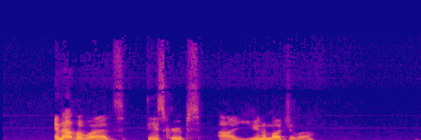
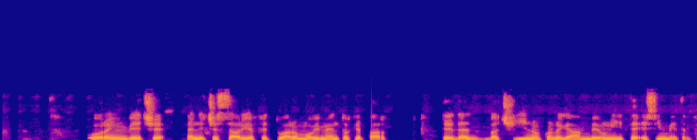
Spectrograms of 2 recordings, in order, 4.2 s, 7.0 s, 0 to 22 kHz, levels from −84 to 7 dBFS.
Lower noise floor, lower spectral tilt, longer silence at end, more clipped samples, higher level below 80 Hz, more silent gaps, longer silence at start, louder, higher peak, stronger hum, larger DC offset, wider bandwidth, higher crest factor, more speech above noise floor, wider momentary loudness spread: first, -64 dBFS vs -49 dBFS; first, -6 dB/octave vs -4.5 dB/octave; first, 1.1 s vs 0.05 s; neither; about the same, -58 dBFS vs -54 dBFS; neither; second, 0.55 s vs 0.9 s; second, -18 LUFS vs -14 LUFS; about the same, 0 dBFS vs 0 dBFS; neither; neither; first, 16 kHz vs 8 kHz; about the same, 18 dB vs 14 dB; first, 46 dB vs 35 dB; first, 17 LU vs 5 LU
